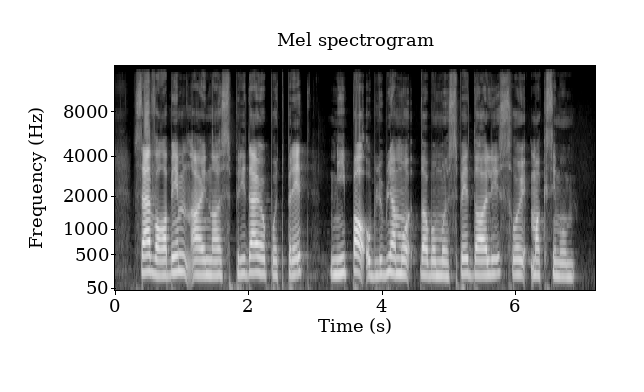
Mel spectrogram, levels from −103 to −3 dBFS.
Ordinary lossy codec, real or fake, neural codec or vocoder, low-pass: none; fake; vocoder, 44.1 kHz, 128 mel bands every 512 samples, BigVGAN v2; 14.4 kHz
